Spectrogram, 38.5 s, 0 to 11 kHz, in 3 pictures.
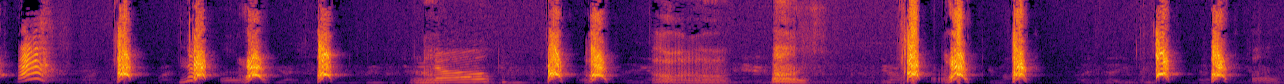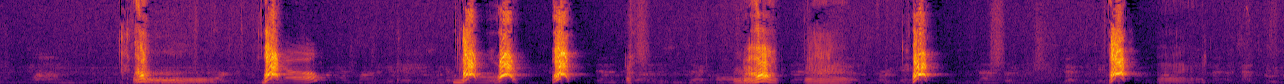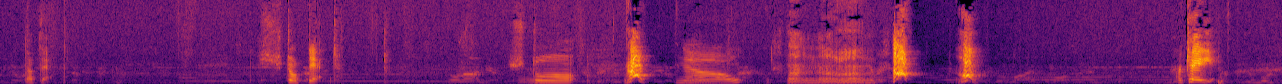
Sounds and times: Bark: 0.0 - 3.5, 5.5 - 6.2, 9.0 - 10.4, 11.5 - 12.4, 15.5 - 15.7, 17.4 - 18.7, 20.4 - 20.6, 22.0 - 22.3, 23.9 - 24.3, 31.9 - 32.2, 34.6 - 35.6
Speech: 0.6 - 9.2, 14.8 - 18.0, 18.8 - 24.0, 24.6 - 27.1, 28.2 - 29.2, 30.2 - 34.7, 35.4 - 38.5
Music: 25.3 - 38.5.

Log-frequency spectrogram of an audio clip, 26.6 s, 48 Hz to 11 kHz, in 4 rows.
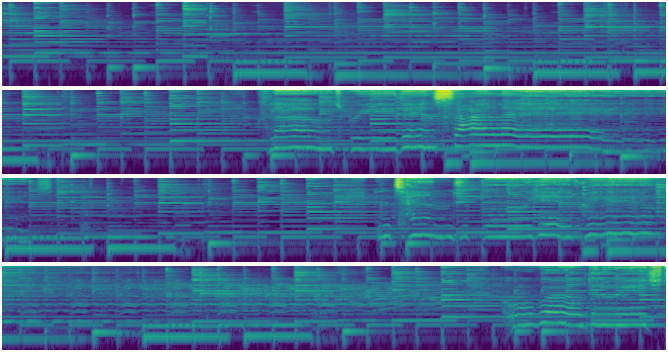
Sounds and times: Music: 0.0 - 26.5.

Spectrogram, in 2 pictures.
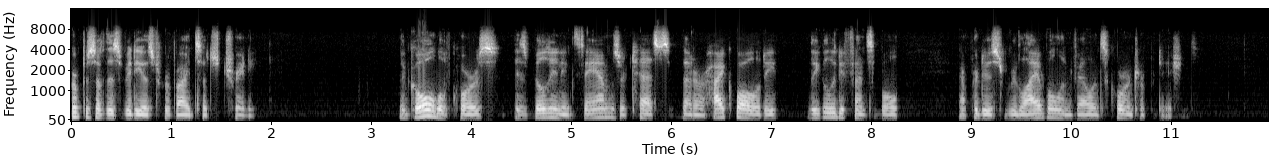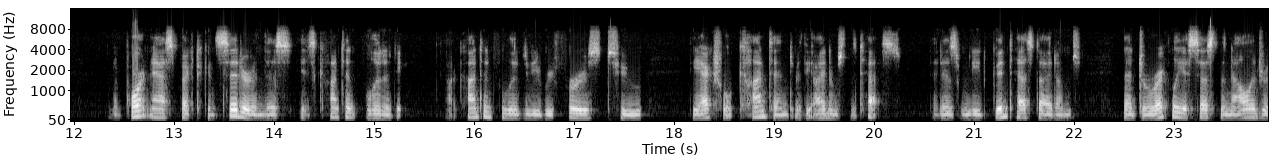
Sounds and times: Speech: 0.0 - 1.9, 3.3 - 8.3, 8.9 - 11.2, 12.4 - 23.9.

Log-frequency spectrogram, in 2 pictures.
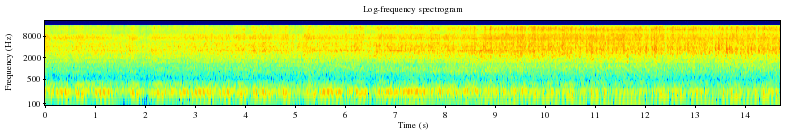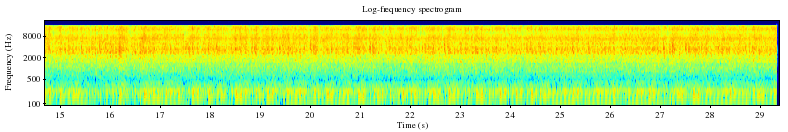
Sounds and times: Vehicle: 0.0 - 29.3.

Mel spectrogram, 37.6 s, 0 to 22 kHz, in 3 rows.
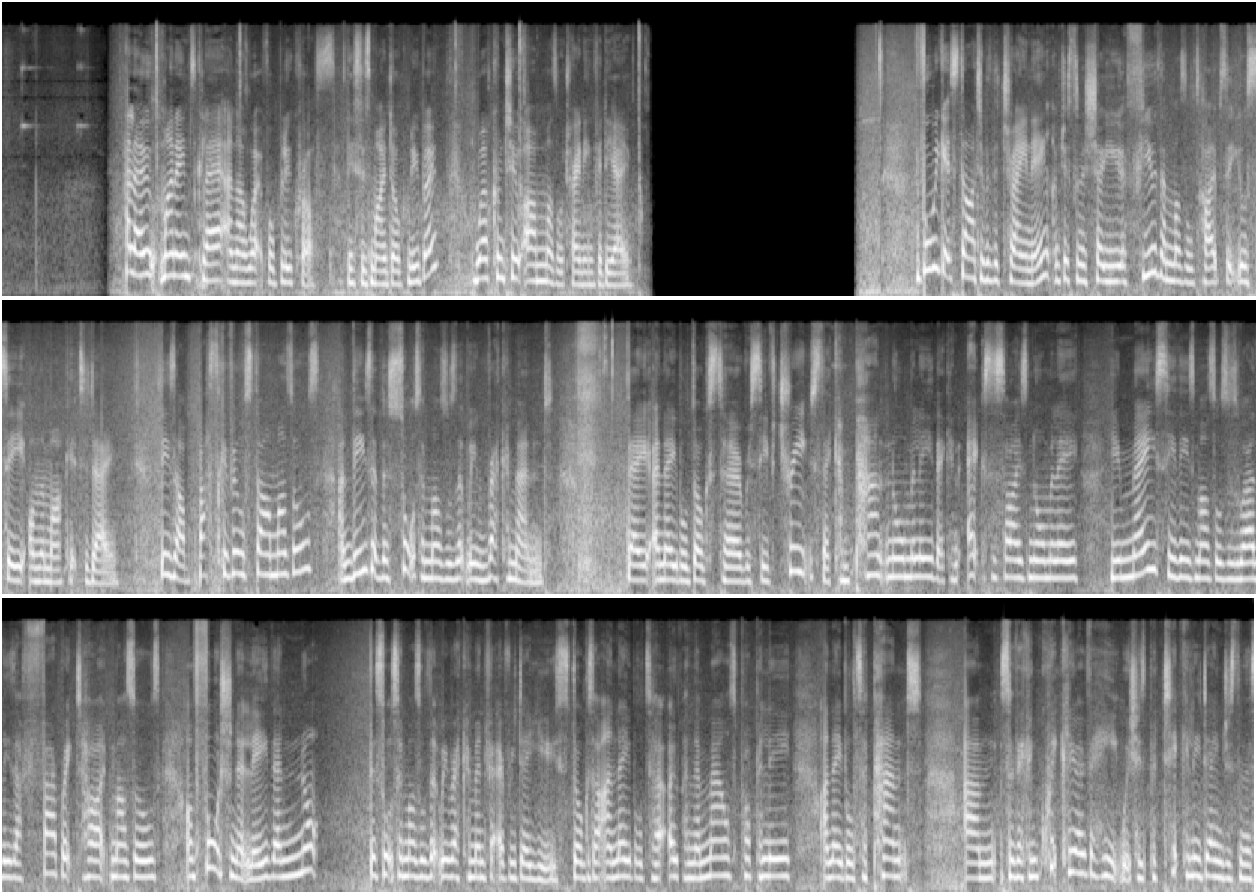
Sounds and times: Speech: 1.2 - 6.4, 9.1 - 18.1, 18.7 - 37.6.

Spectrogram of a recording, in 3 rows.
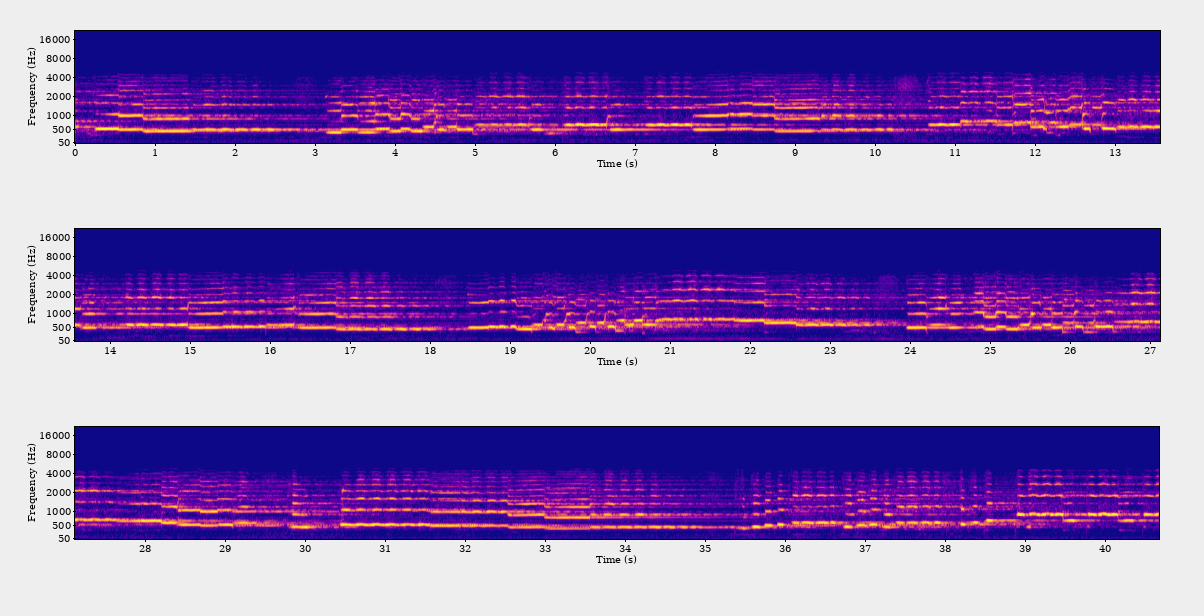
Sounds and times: Flute: 0.0 - 40.6.

